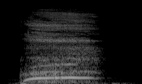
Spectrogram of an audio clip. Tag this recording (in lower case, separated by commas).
respiratory sounds, breathing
